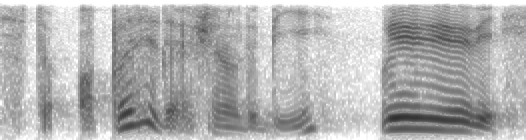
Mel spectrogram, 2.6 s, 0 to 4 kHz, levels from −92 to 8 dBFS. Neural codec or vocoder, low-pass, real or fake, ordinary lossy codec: none; 3.6 kHz; real; none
